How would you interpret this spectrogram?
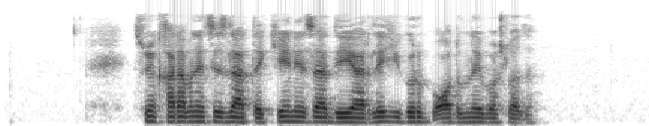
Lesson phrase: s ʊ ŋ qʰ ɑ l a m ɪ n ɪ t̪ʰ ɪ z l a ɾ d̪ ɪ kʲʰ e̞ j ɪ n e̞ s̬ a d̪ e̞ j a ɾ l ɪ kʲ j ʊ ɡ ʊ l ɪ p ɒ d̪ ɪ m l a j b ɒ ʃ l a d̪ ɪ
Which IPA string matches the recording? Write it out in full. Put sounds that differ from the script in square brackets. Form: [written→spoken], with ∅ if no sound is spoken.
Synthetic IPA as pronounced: s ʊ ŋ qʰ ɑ [l→ɾ] a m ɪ n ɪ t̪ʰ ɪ z l a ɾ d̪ ɪ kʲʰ e̞ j ɪ n e̞ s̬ a d̪ e̞ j a ɾ l ɪ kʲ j ʊ ɡ ʊ [l→ɾ] ɪ p ɒ d̪ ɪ m l a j b ɒ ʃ l a d̪ ɪ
